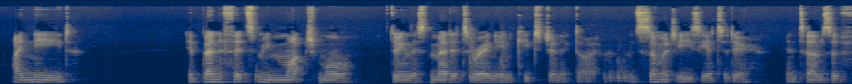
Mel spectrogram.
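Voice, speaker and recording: A man giving a casual personal update in a slow, monotone, calm voice. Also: lowish voice. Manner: soft-spoken, relaxed, occasional quiet laughs. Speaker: vlogger.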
